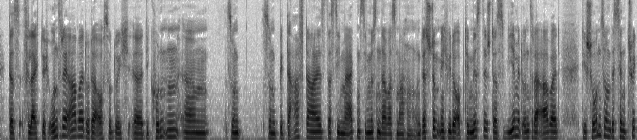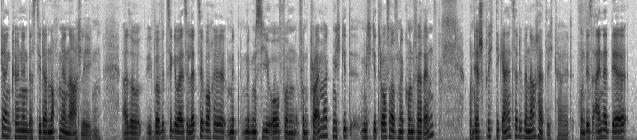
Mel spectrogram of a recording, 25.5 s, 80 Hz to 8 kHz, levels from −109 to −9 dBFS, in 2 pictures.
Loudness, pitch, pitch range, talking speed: -19 LUFS, 130 Hz, 115-140 Hz, 200 wpm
